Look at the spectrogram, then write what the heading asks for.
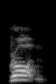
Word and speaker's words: Broughton: How do you pronounce Tim's last name? Broughton. That's what I thought.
